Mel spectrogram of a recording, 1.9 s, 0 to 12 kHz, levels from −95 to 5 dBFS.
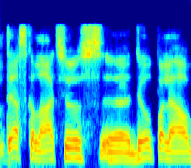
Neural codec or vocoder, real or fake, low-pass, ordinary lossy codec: none; real; 7.2 kHz; MP3, 96 kbps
